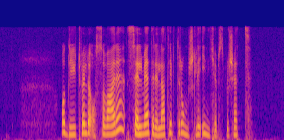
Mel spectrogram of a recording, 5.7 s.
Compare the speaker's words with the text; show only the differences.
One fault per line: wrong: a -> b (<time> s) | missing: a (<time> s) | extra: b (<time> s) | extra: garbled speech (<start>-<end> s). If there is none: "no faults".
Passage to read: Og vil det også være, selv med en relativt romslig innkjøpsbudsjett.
extra: dyrt (1.4 s)
wrong: en -> et (3.0 s)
